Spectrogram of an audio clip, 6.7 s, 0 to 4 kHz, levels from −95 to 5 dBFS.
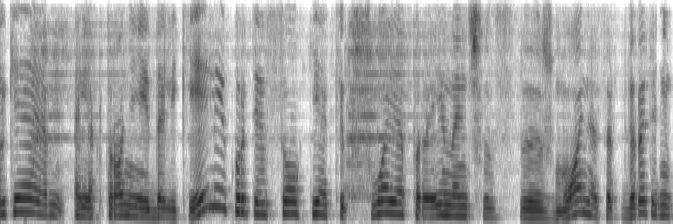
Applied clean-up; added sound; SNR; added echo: neural mask model RNNoise.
